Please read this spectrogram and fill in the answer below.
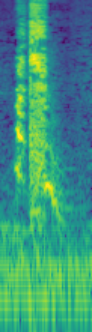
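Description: A single sharp, hissing sneeze with a quick inward lead-in, imitated by a mynah bird.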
